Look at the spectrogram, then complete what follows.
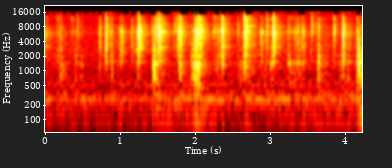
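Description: Small metal hardware clicking and tapping irregularly as 4-40 nuts with built-in lock washers are fitted by hand onto the screws holding a circuit-board module to a metal chassis, over a faint steady hum.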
